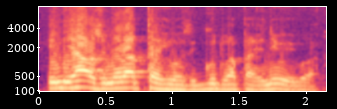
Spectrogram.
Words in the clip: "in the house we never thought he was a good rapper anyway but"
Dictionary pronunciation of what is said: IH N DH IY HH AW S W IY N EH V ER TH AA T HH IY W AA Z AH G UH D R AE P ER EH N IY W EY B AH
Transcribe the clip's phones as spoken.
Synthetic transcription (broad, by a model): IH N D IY HH AW S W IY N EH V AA T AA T HH IY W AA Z AH G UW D W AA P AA EH N IY W EY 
